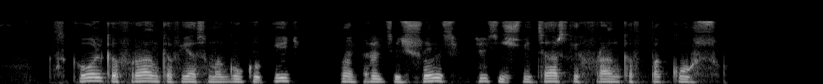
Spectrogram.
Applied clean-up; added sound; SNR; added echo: neural mask model Resemble Enhance denoiser.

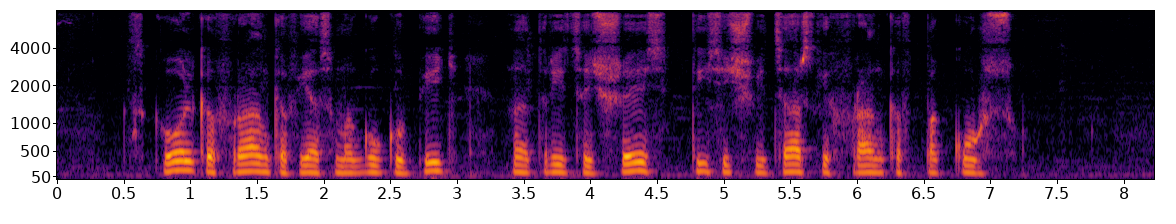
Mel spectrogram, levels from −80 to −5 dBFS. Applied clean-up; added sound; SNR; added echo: none; none; none; none.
